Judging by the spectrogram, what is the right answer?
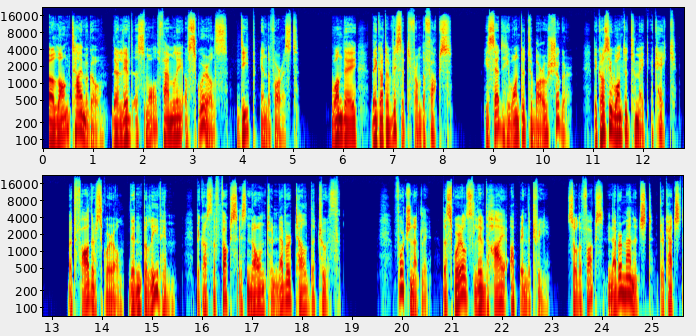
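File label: Norwegian English, norsk mann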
